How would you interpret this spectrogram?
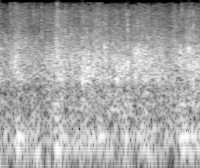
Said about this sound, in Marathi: जोरात टाळ्या वाजतात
